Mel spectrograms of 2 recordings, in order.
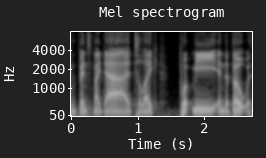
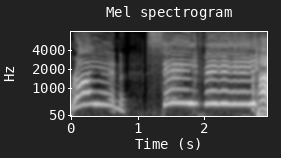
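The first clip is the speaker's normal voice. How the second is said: very high panicked yell, "me" stretched; 9 dB louder than usual. Recounting flipping over in a river, retelling a panicked yell to a friend. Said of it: "I yell".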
